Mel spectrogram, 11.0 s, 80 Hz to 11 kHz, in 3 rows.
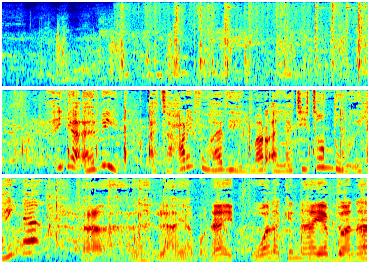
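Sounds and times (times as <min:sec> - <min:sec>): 
donkey hooves clip-clopping while walking: 0:01.1 - 0:10.9
speech: 0:04.2 - 0:10.9.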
